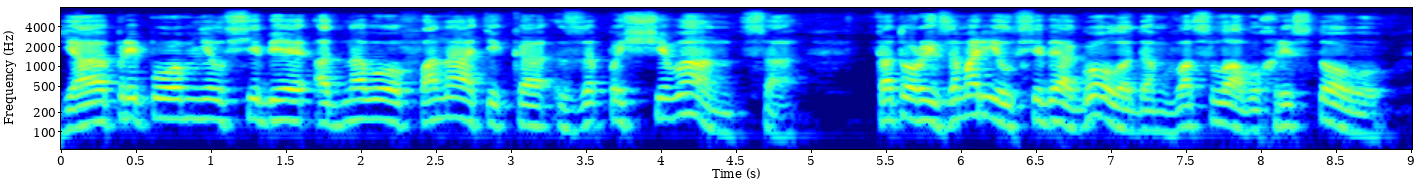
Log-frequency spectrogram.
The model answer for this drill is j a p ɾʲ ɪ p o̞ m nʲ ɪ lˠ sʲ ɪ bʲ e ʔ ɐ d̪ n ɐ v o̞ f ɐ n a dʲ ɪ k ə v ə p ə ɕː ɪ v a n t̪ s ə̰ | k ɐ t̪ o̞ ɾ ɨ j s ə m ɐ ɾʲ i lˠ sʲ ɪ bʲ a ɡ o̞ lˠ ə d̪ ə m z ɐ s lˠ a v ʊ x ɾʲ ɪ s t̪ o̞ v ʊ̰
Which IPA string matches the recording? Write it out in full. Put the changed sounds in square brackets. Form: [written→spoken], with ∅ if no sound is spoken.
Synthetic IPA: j a p ɾʲ ɪ p o̞ m nʲ ɪ lˠ sʲ ɪ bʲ e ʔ ɐ d̪ n ɐ v o̞ f ɐ n a [dʲ→tʲ] ɪ k ə [v→z] ə p ə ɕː ɪ v a n t̪ s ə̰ | k ɐ t̪ o̞ ɾ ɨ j [s→z] ə m ɐ ɾʲ i lˠ sʲ ɪ bʲ a ɡ o̞ lˠ ə d̪ ə m [z→v] ɐ s lˠ a v ʊ x ɾʲ ɪ s t̪ o̞ v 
